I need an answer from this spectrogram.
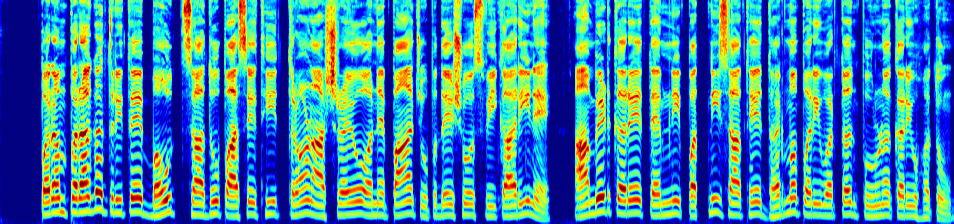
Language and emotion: Gujarati, neutral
